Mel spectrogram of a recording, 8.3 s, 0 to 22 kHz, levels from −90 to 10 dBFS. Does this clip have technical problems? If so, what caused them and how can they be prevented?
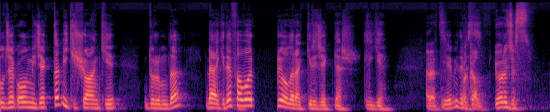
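Yes. At 3.77 to 4.17 s there is a call audio freeze. The last sound is stretched into a fading buzz lasting roughly 380 ms, including about 110 ms of near silence, and then the speech resumes exactly where it stopped. It was likely caused by packets arriving late and emptying the receiver's jitter buffer. Unlike packet loss, nothing is cut out: the speech simply runs about 0.38 s later afterwards. A larger adaptive jitter buffer and a more stable network path with less congestion would prevent it.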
